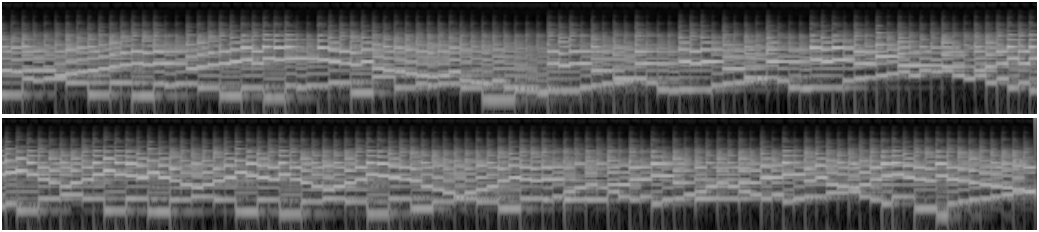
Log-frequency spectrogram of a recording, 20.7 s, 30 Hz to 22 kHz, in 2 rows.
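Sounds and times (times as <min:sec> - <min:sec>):
grand piano: 0:00.0 - 0:20.6.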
